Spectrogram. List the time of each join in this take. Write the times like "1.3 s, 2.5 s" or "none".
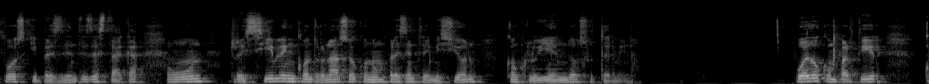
1.7 s, 7.8 s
